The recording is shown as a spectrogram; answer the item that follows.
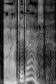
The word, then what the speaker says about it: Adidas: Adidas, as they say in German, its original pronunciation is Adidas.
